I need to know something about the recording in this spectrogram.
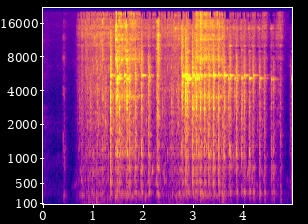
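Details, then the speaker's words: Old BSA 50cc engine, out of a shed after years unused, spun over by hand while checking for spark: uneven tinny metallic rattle in bursts as the flywheel rubs on its cowling tinwork. "well that's got a rattle when you run on the engine yeah what the hell was that"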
